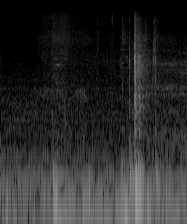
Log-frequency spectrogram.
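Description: A few light clicks from working a computer while a new Word document is opened, with one sharper click near the end.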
